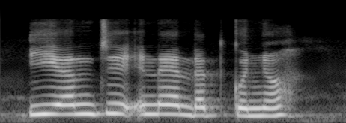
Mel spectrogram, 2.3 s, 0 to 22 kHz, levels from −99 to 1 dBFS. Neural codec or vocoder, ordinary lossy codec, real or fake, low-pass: codec, 24 kHz, 1.2 kbps, DualCodec; none; fake; none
